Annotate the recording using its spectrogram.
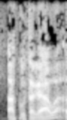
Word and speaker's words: Akutagawa: Akuga Tawa. I hope to have pronounced it well. Akutagawa, ok.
